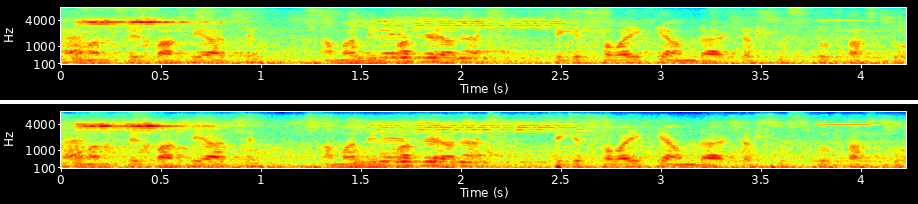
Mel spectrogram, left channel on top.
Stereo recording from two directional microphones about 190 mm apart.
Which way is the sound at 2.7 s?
5° left (ahead or behind).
